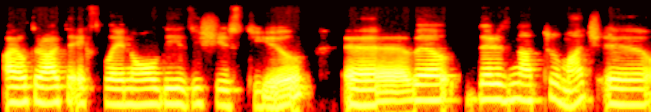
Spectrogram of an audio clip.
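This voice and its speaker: A woman from Turkey with a Turkish accent giving a webinar lecture, halting with frequent fillers and asking "right?" to check in with listeners. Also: low-pitched. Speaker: university lecturer. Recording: dull lo-fi webinar audio.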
